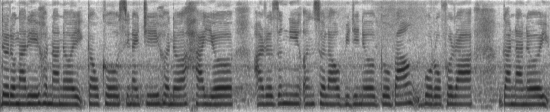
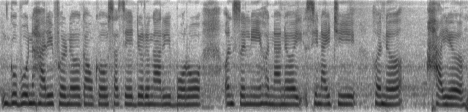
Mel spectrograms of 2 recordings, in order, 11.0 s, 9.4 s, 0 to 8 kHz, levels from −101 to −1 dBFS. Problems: low volume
